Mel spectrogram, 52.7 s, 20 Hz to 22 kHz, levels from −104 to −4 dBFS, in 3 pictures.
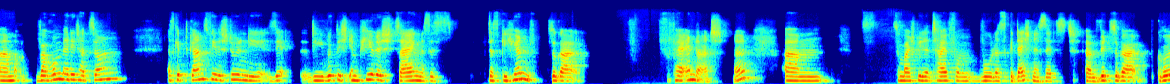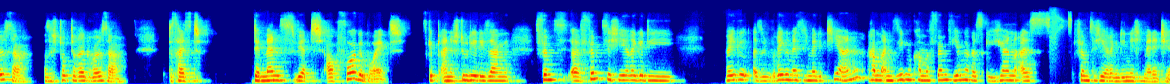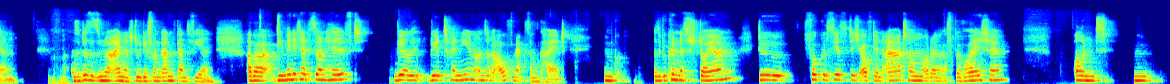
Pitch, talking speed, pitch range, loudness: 210 Hz, 115 wpm, 190-235 Hz, -26 LUFS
